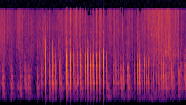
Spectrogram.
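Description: Marker pen squeaking and tapping against a whiteboard as short strokes are drawn, faint, with a busy run of quick squeaks from about halfway through.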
